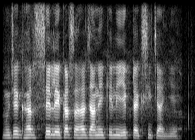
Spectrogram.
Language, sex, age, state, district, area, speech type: Hindi, female, 45-60, Uttar Pradesh, Bhadohi, urban, read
